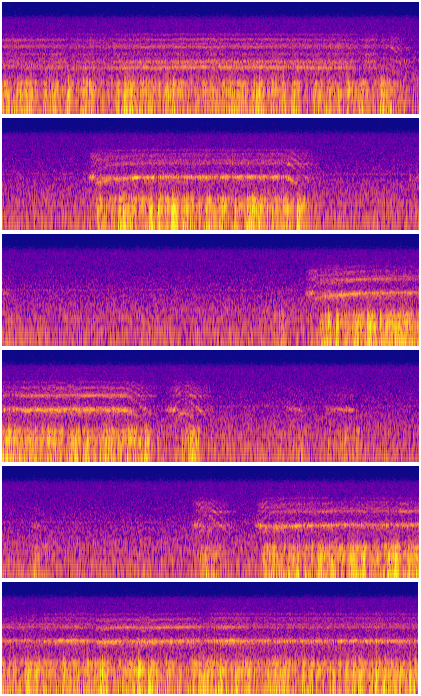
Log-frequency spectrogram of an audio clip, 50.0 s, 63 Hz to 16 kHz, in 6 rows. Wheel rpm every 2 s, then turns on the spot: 160, 160, 160, 150, 30, 140, 230, 50, 0, 0, 0, 70, 220, 200, 60, 10, 10, 10, 10, 110, 230, 230, 230, 230, 230.
30-34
